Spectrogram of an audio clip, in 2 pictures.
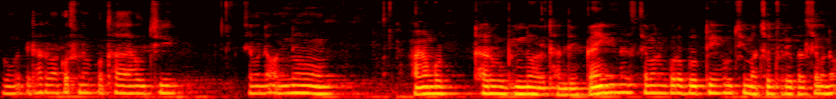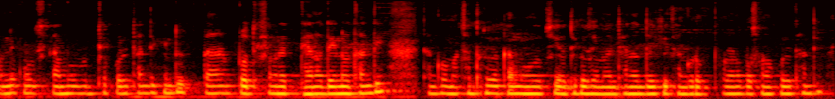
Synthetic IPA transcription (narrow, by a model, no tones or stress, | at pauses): ebɔŋeʈʰaɾuakɔɾsɔɽ̃ɔkɔt̪ʰaɦewt͡ʃʰi | semaneɔnjɔ | maɽ̃ɔŋkɔʈʰaɾubʱinːɔɦojt̪ʰant̪ikãɦĩinasemanɔŋkɔɾɔbɾut̪ːiɦewt͡ʃʰimat͡ʃʰɔd̪ʱɔɾibasemaneɔnjɔkɔ̃si̥kamɔɔd̪ʱjɔkɔɾit̪ʰant̪ikint̪ut̪apɾɔt̪isemaned̪ʱjanɔd̪enɔt̪ʰant̪it̪aŋkumat͡ʃʰɔd̪ʱɔɾibakamɔɦewt͡ʃʰiɔd̪ʱikɔs̬emaned̪ʱjanɔd̪ekʰit̪aŋkɔɾɔpuɾaɽ̃ɔpɔsɔnɔkɔɾit̪ʰant̪i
